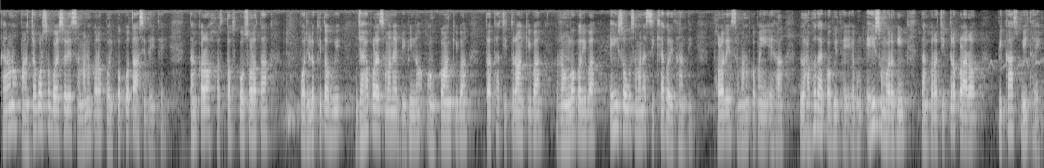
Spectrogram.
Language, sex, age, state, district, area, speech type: Odia, male, 18-30, Odisha, Boudh, rural, spontaneous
